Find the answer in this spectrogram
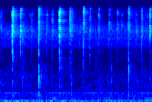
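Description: Faint, irregular keystrokes on a computer keyboard as a terminal command is typed.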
